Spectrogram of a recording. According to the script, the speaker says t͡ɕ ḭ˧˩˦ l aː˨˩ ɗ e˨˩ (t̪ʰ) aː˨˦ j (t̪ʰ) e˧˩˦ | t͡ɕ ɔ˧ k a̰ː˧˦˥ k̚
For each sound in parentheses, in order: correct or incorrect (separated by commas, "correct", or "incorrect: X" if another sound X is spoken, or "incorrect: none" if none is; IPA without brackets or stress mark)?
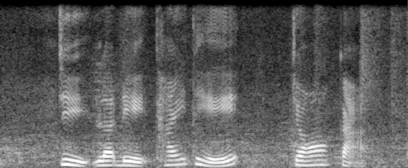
correct, correct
